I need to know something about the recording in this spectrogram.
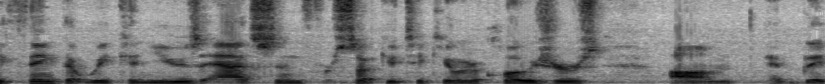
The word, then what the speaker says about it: Adson: So I, for a very long time, thought these were Addison forceps. They're not Addison forceps, but Adson, A-D-S-O-N.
